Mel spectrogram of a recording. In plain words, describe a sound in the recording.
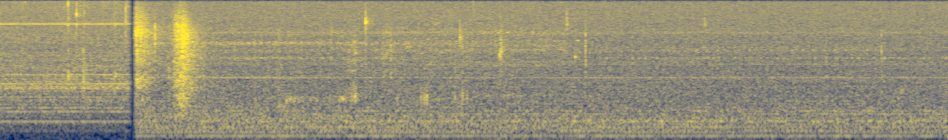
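Water trickles into a metal baking tray.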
